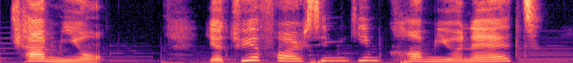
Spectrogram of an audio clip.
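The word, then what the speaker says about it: camion: واقع تلفظ هاهم نزدیکه مثل کامیون توی فارسی میگیم کامیون ولی توی فرانسه میگیم کمیو یا توی فارسی میگیم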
